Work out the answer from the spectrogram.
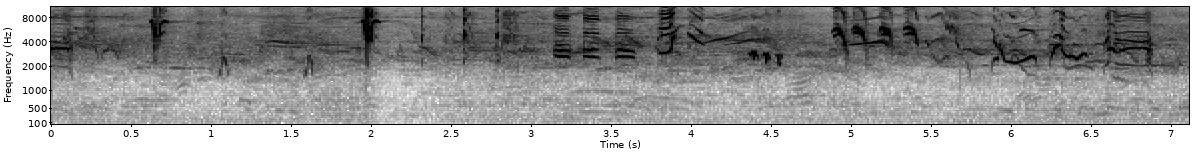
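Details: Oriental magpie-robin singing as a lure to make other birds sing: brief high whistles and sharp metallic chips in bursts, separated by short quieter gaps over faint background chatter.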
